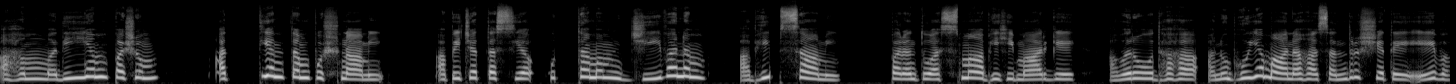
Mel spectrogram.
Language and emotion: Sanskrit, sad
